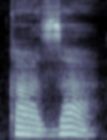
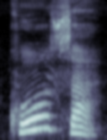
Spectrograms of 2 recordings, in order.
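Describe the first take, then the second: First: The first vowel sounds like 'a'. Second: The first vowel is a clear 'o'. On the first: This is how the word is actually spoken. "каза деп айтабыз" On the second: This is how the word is written. "коза деп жазабыз"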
